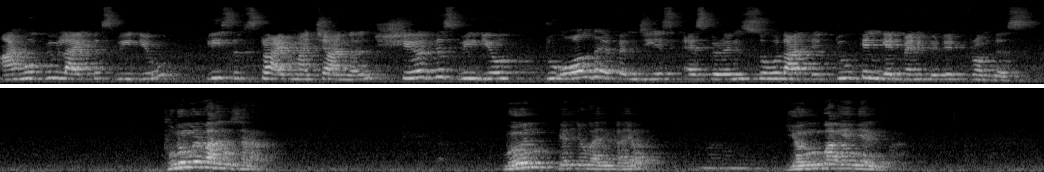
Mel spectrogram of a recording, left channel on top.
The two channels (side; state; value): both; different; correlation 0.00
